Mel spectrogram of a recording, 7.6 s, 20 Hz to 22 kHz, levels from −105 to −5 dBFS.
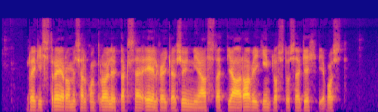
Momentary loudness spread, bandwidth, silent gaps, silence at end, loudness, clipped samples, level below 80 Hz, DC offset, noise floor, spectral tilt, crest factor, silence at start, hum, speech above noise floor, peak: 9 LU; 11.5 kHz; none; 0.65 s; -22 LUFS; under 0.1%; -68 dBFS; under 0.1%; -68 dBFS; -3 dB/octave; 20 dB; 0.55 s; none; 45 dB; -4 dBFS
